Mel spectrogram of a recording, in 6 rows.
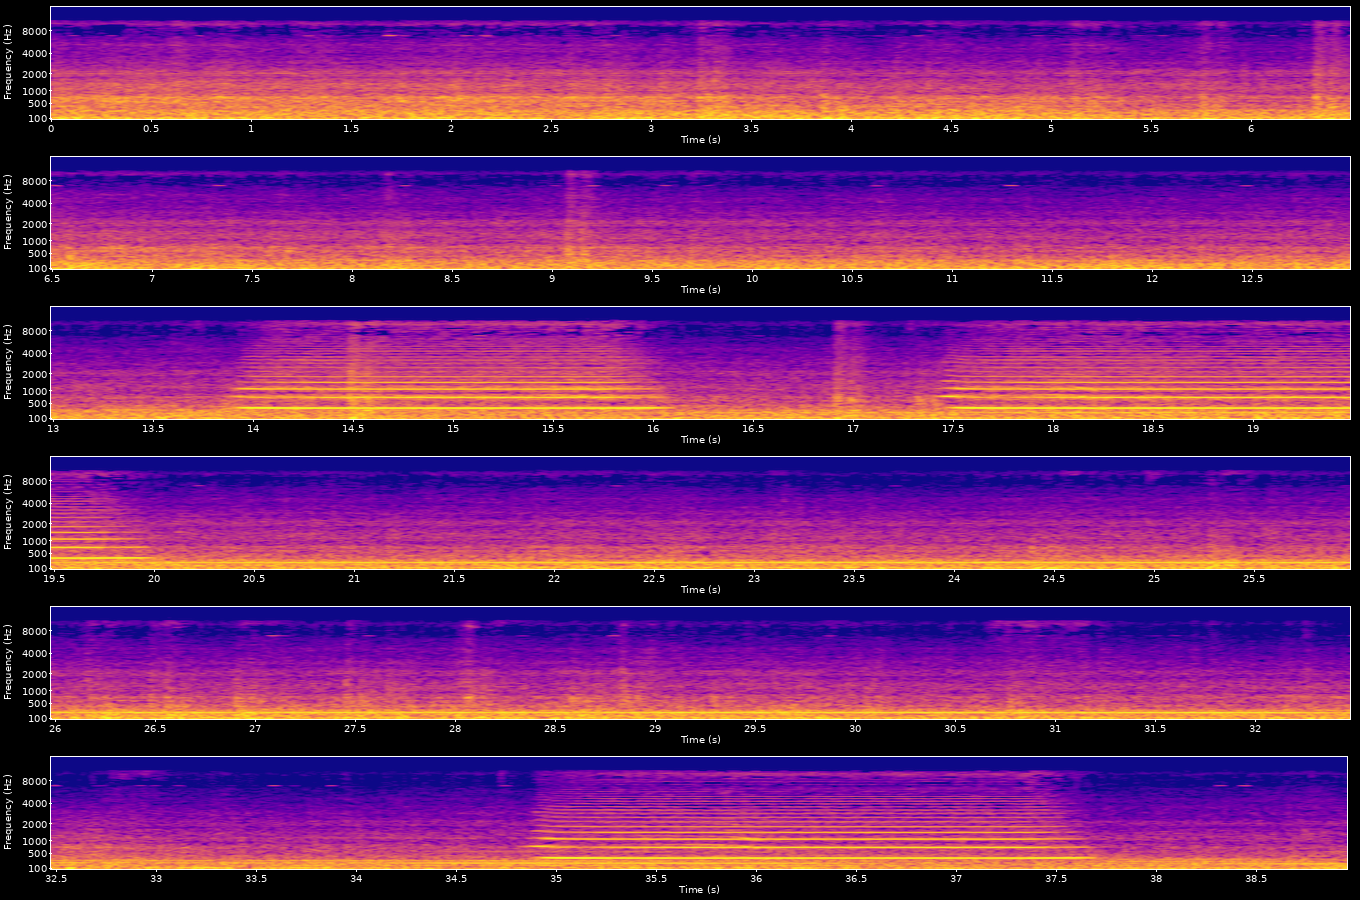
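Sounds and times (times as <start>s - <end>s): train rumbling: 0.0s - 38.9s
train horn blasts: 13.8s - 16.2s, 17.4s - 20.2s, 34.7s - 37.8s.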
